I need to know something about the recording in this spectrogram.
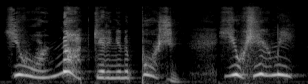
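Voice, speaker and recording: A woman's voice: very high-pitched, moderate pace, pitched above the performer's own voice. A woman voicing a small female pony turned stern and commanding in a dramatic story reading. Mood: fierce, commanding. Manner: commanding, fierce. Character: stern, forceful little female pony, usually shy. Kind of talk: fan fiction dramatic reading.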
